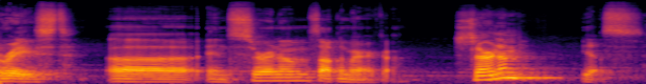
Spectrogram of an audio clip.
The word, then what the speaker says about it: Suriname: Suriname? Yes. Spell that. Suriname. Yeah, think about it, didn't you? Yeah, because usually it's just, I usually say SURI and then say name.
